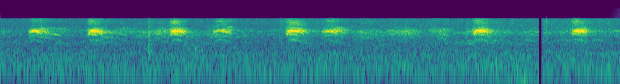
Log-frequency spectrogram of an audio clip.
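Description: Short bird calls repeated every second or so at uneven intervals, over a steady background hiss.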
